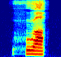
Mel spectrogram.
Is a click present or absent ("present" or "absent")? absent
